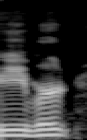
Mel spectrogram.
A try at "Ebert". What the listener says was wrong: It's not Ebert. The T isn't silent.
